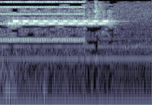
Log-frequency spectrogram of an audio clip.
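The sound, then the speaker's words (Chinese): A telephone rings once with a steady, high-pitched electronic tone on a radio call-in show as the host takes the second call. It holds for about a second, then cuts off, leaving a faint hum. “好，那么我们接第二个电话。”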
